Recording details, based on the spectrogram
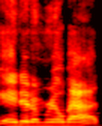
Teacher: I don't hear the TH sound in they. I don't. But I hear the vowel sound A. I do hear that.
